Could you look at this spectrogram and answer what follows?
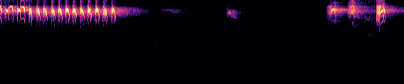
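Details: A crested jay delivers a quick high rattle of about fourteen evenly spaced notes, then falls quiet apart from a low hum before a few short sharp chips.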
